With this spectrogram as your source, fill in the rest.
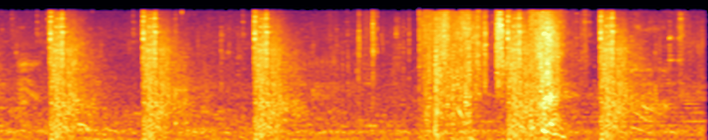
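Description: Gunshots ring out in sharp single bursts.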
